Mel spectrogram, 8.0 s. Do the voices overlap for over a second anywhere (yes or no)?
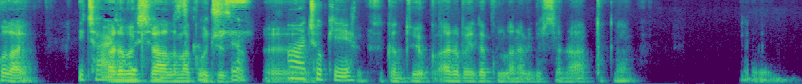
yes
